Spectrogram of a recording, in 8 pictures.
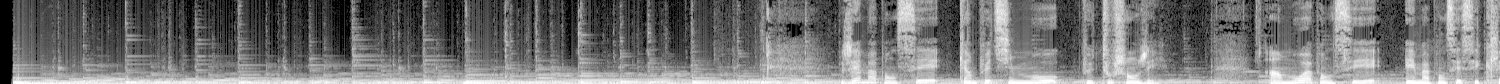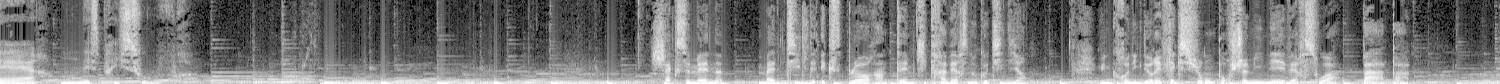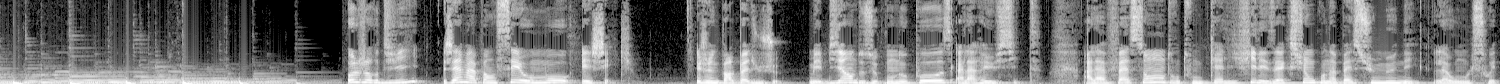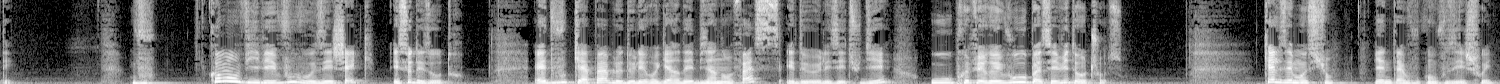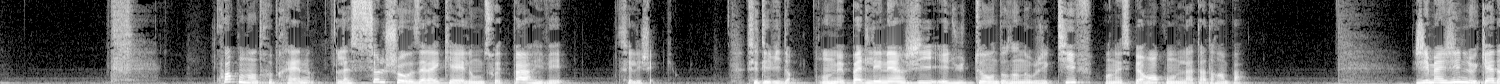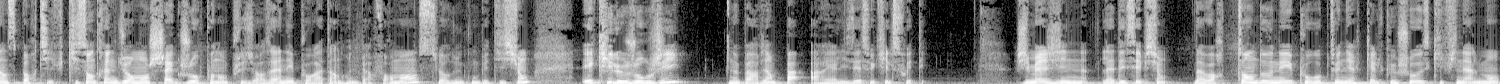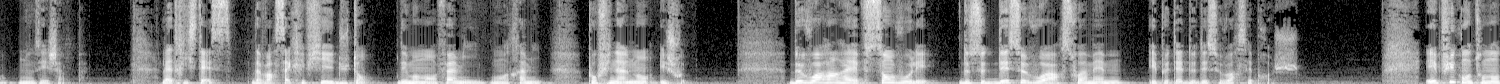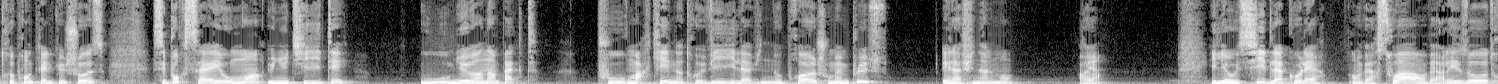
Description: Une nouvelle chronique de réflexion pour cheminer vers soi pas-à-pas.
